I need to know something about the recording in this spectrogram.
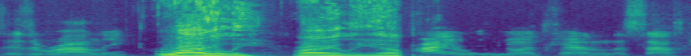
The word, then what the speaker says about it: Raleigh: that was in Raleigh Raleigh how do you pronounce it Raleigh Riley Riley yep North Carolina South Carolina sure no no no Riley North Carolina okay so I will be covering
